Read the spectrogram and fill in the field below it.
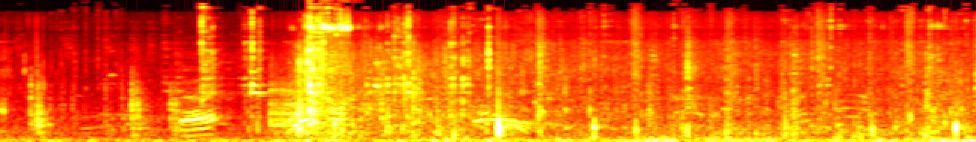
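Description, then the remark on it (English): Horse hooves clip-clop in a steady, even rhythm as a horse pulls a cart along, clear, with a short whinny early on and some rattling from the cart. “In the days before motorised transport, horses and carts were still in regular use to carry the mail.”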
